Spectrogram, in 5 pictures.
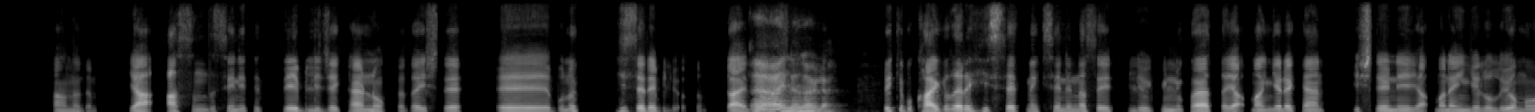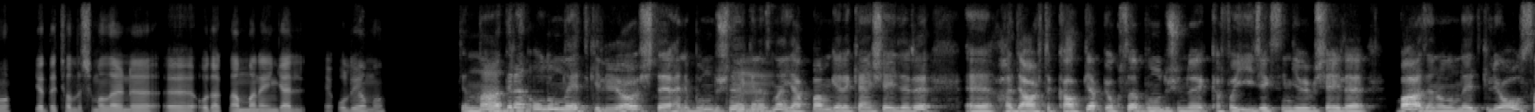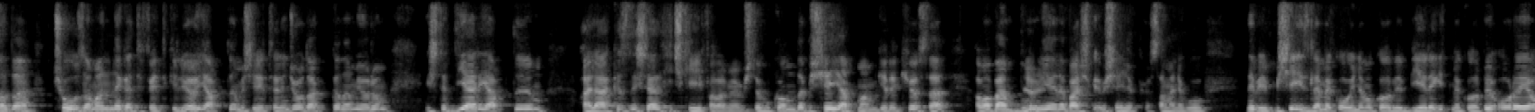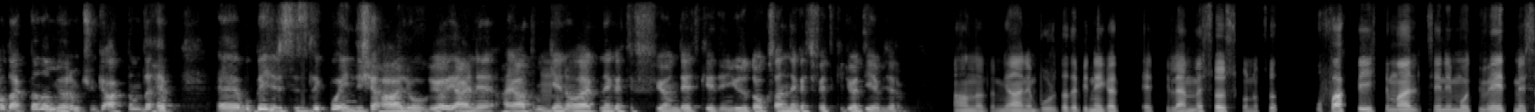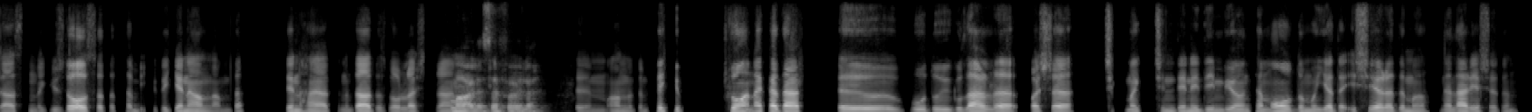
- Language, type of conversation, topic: Turkish, advice, Gelecek belirsizliği yüzünden sürekli kaygı hissettiğimde ne yapabilirim?
- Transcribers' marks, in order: other background noise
